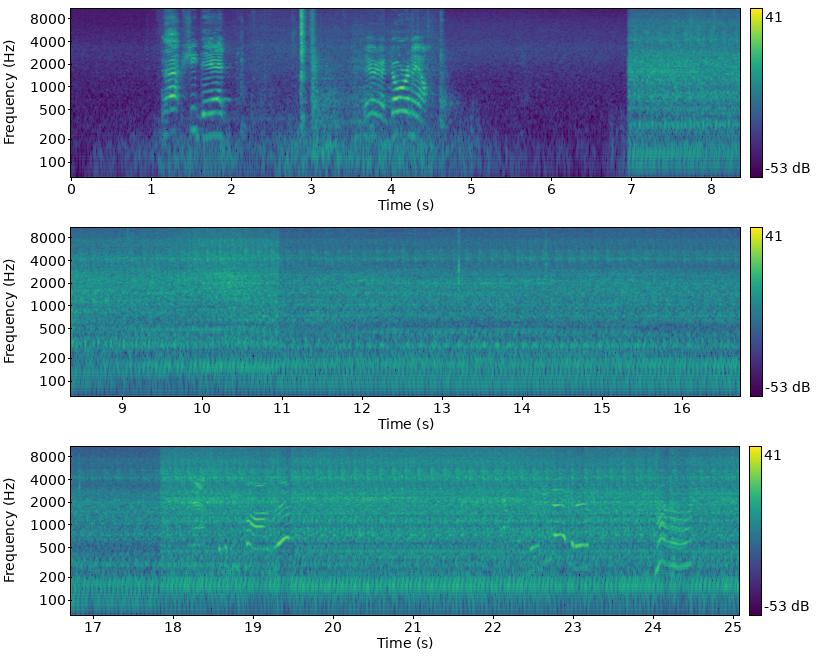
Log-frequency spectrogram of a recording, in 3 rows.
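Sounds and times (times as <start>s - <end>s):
log loader engine idling: 1.1s - 4.6s, 7.0s - 25.0s.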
